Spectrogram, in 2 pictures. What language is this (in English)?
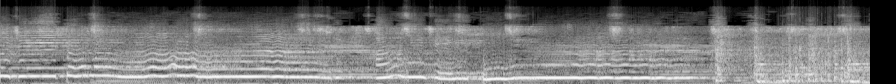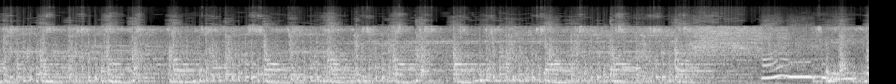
Hindi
